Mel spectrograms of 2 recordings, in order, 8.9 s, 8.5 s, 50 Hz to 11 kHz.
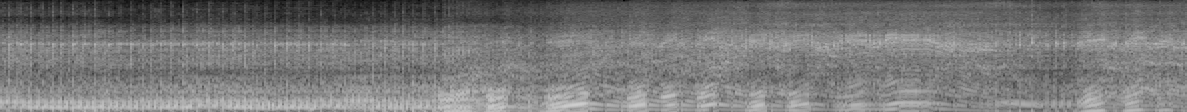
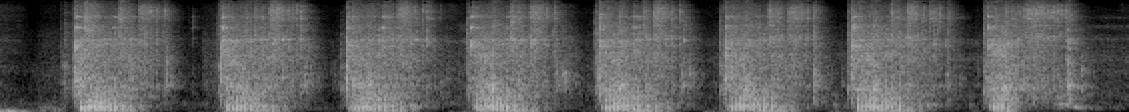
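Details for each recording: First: Husqvarna 235 X-Torq two-stroke chainsaw, revived after sitting in a snow bank, primed with only a little fresh fuel: idles with a rapid, steady burble, then revs up and down cleanly through throttle blips; running normally. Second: Old Husqvarna 235 X-Torq chainsaw pulled from a snowbank, unused for a long time, primed with full then half choke: revs in rough bursts about once a second, dropping back, never steady; running poorly, owner suspects a poor fuel pickup.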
